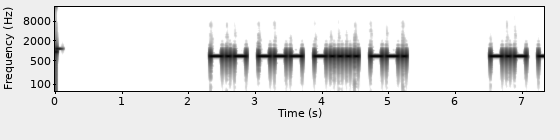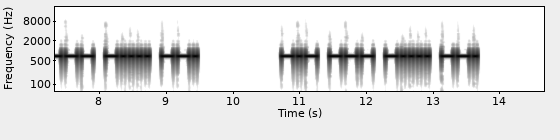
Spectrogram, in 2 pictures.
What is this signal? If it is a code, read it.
Morse code, heard as a keyed tone, about 20 wpm, 700 Hz. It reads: KO6G KO6G KO6G
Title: USA Call Signs - 4 Characters - Repeated 3x - 20wpm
